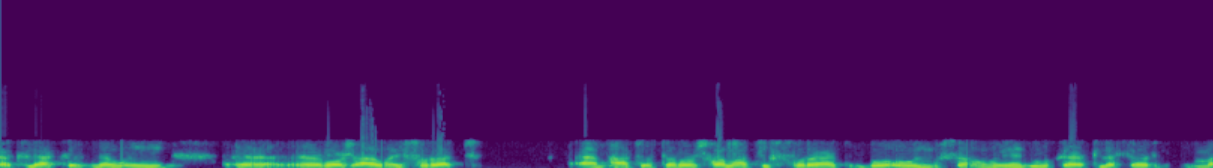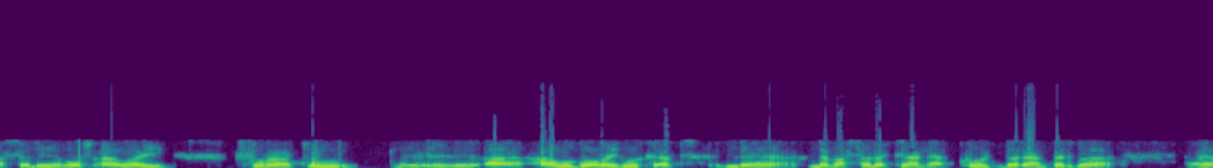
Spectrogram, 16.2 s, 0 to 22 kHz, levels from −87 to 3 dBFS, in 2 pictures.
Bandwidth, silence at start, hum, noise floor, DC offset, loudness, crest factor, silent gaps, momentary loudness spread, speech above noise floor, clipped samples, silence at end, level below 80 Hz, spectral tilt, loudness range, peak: 5.2 kHz; 0 s; none; -65 dBFS; under 0.1%; -15 LUFS; 14 dB; none; 8 LU; 51 dB; under 0.1%; 0 s; -56 dBFS; -9 dB/octave; 2 LU; 0 dBFS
